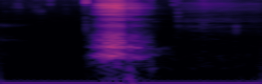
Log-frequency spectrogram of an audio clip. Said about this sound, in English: One more deep breath with a very abrupt exhale.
